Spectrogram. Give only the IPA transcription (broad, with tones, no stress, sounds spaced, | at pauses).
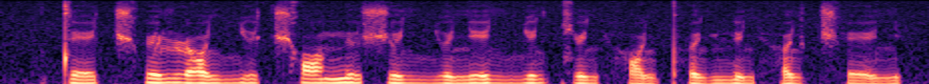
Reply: t e˨˦ t͡ʃʰ ʏ˦ lʲ ɭ ɔ˧ lʲ ʎ ɨ˧ t͡ʃʰ ɔ˦ n ɨ˧ ʃ ɨ˨ lʲ ʎ ɵ˨ lʲ e˦˨ lʲ ʎ ə˦ lʲ c ʏ˨ lʲ h ɔ˨ lʲ pʰ ə˧ lʲ n ʏ˧ lʲ h ʌ˨ lʲ t͡ʃʰ e˨ lʲ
